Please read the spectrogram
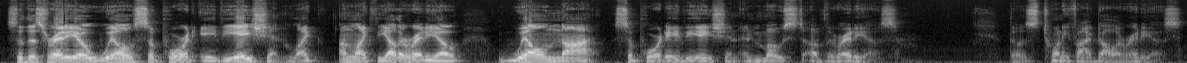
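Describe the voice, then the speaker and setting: An American man hosting a hobby show, presenting to viewers in a halting way with frequent ums and uhs. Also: lowish voice, fairly bright tone.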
